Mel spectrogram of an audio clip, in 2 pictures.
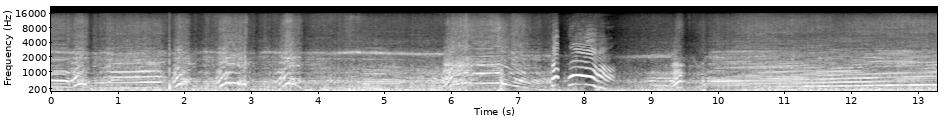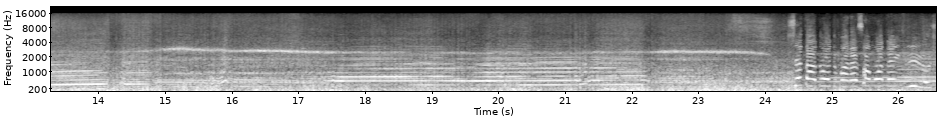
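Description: A motorcycle engine roars at speed, its pitch climbing and dropping as it shifts gears.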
